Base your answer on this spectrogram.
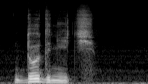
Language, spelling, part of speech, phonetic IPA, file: Polish, dudnić, verb, [ˈdudʲɲit͡ɕ], Pl-dudnić.ogg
